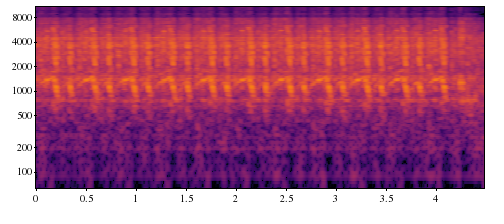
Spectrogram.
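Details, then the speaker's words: Motorcycle that sat 4 months since last run, fresh fuel added: steady fast starter churn, about 2.5 strokes a second with a whirring pitch, never catches; cranks without starting. Owner suspects failed fuel pump, sticking starter solenoid and battery. "I put fresh fuel in here, but this thing's been sitting up for 4 months since it last uh was fired up. So, um, yeah, I need to get another fuel pump and I need to get another starter solenoid."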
